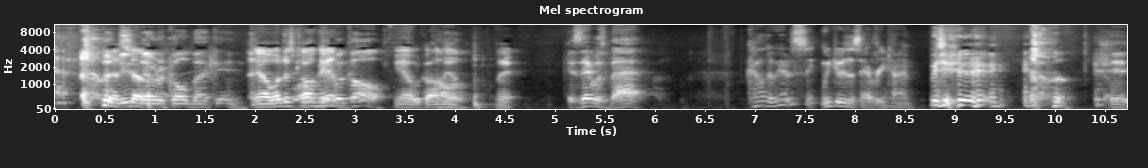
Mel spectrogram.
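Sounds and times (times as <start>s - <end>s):
person coughing: 0.0s - 0.7s, 9.2s - 10.7s
speech: 0.5s - 6.0s, 6.9s - 10.7s.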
